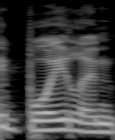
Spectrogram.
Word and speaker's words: Boleyn: B-O-L-E-Y-N. Because I always want to say Boleyn, but it's not. It's more Boleyn.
